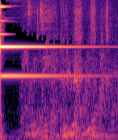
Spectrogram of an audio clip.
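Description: A bright bell-like ding sound effect: struck sharply at the start, then ringing on one clear tone and fading slowly. It marks the puppet's ninja magic taking effect.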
